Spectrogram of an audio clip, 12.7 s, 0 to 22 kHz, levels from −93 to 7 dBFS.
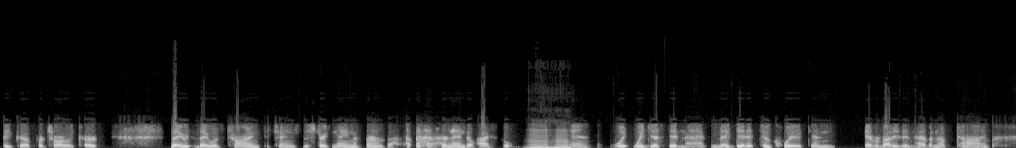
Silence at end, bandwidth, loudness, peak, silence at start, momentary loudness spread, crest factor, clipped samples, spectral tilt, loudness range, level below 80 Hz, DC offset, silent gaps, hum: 0 s; 5.6 kHz; -18 LUFS; -2 dBFS; 0.05 s; 9 LU; 14 dB; under 0.1%; -9 dB/octave; 2 LU; -66 dBFS; under 0.1%; none; none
